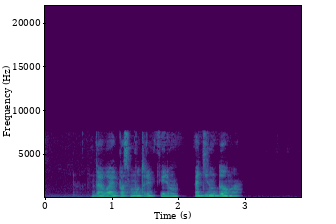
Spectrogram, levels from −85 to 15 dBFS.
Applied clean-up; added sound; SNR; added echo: none; none; none; none.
